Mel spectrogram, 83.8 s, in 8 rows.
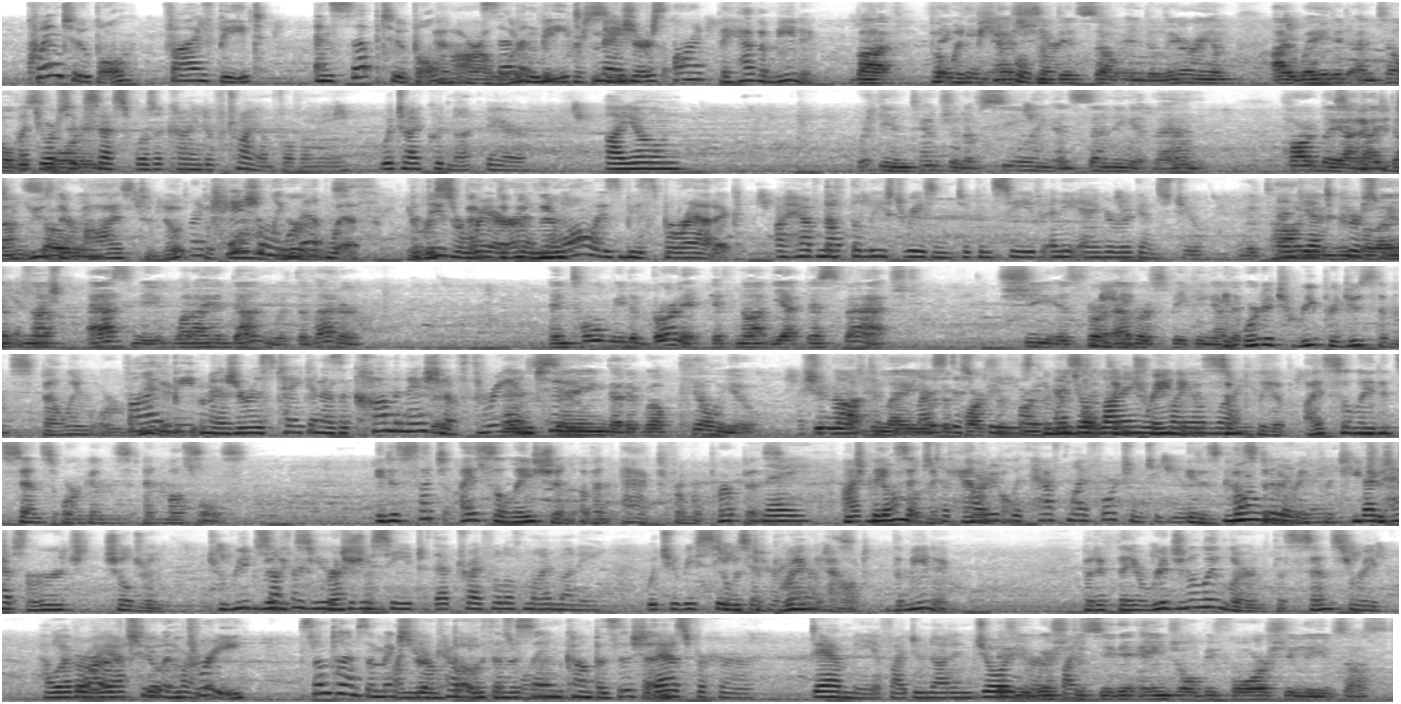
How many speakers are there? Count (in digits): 4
